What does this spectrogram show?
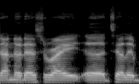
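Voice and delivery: ordinary talk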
